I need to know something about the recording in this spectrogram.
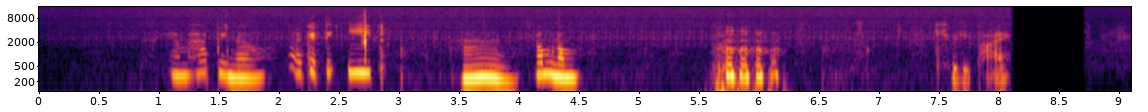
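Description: A baby fusses and whimpers close by.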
